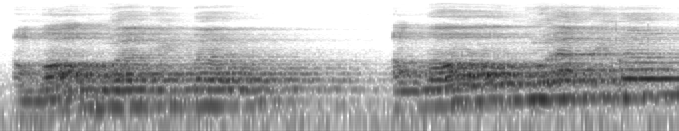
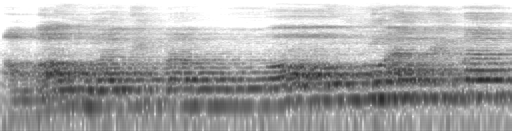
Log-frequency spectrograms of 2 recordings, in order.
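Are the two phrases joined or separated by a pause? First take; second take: paused; joined. First: A pause separates the two phrases. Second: The two phrases run together without a pause. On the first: "yang diputus" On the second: "Yang tidak diputus dilangsungkan"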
